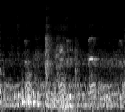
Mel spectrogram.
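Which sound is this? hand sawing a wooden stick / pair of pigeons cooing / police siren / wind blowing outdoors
pair of pigeons cooing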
